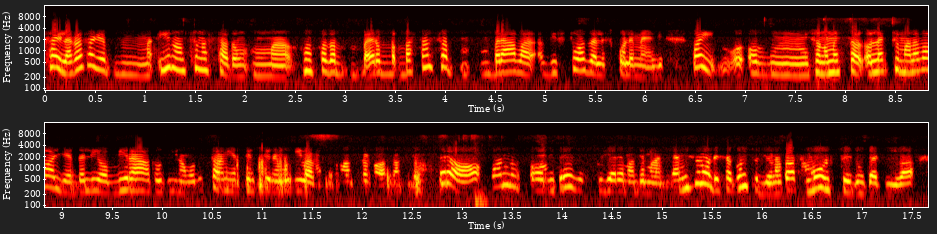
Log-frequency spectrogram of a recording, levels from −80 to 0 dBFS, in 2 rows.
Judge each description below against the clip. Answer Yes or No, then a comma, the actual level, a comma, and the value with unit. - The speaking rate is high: Yes, fast, 195 wpm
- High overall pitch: Yes, very high, 260 Hz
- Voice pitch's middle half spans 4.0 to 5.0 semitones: No, wide, 5.5 semitones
